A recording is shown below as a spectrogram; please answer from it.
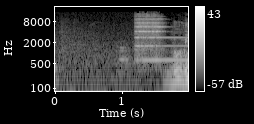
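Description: A piece of metal struck once, about a second in, giving a clear bell-like ring: the bright upper ring dies away quickly while a single clear tone keeps sounding.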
